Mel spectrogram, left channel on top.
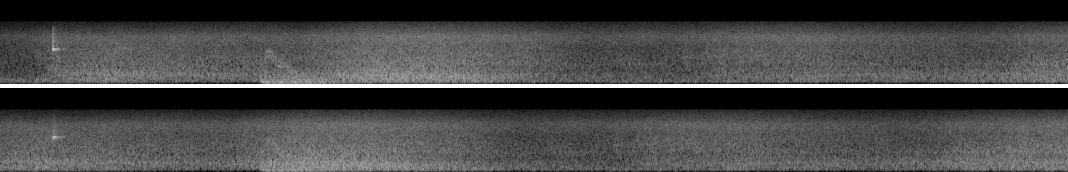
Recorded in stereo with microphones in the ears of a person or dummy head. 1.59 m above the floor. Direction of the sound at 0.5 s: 40° left (ahead or behind).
